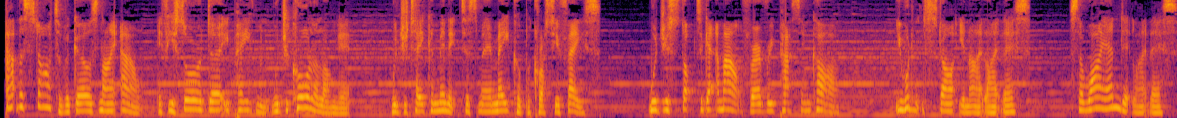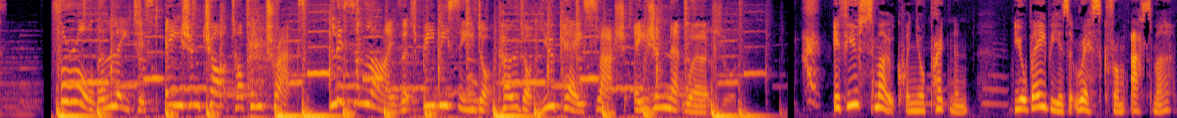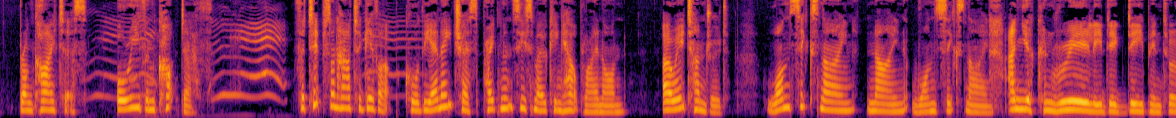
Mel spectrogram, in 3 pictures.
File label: Commercials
